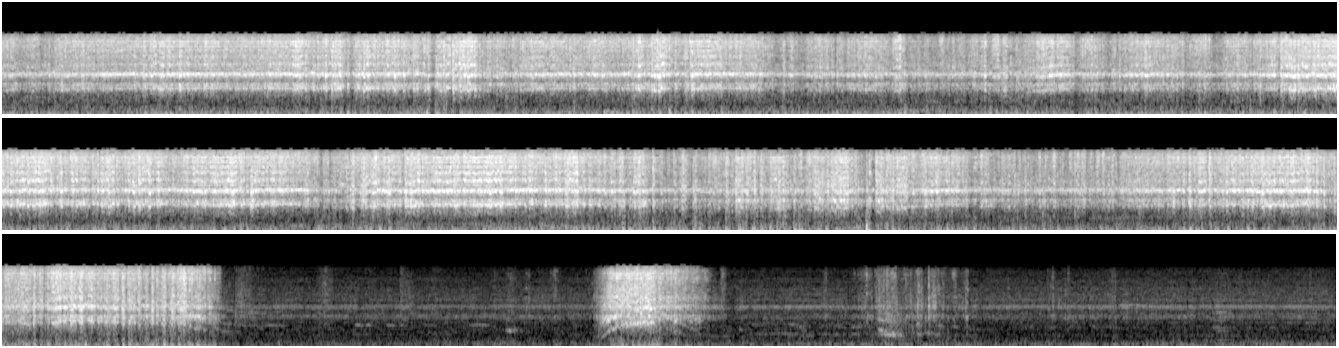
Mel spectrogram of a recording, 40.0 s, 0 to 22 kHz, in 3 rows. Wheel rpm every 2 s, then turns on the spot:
230, 230, 230, 230, 220, 220, 220, 230, 220, 230, 220, 220, 230, 220, 60, 0, 50, 0, 0, 0.
none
